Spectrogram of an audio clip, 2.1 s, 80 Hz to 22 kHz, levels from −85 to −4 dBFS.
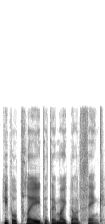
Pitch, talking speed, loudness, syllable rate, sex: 120 Hz, 200 wpm, -15 LUFS, 4.0 syllables/s, male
